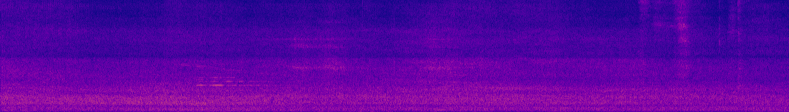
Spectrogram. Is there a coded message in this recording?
No, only street noise.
